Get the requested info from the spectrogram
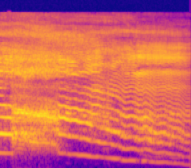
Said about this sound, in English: The ghost started up with a wild shriek of rage.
